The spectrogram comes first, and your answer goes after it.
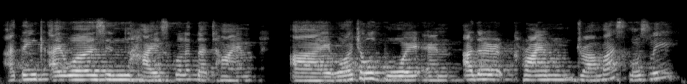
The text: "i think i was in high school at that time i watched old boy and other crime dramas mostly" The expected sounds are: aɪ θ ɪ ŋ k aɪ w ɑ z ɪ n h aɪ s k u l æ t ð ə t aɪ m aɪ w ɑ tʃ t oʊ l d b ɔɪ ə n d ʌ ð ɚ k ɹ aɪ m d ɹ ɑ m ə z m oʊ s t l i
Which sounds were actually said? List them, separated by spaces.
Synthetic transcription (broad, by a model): aɪ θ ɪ ŋ k aɪ w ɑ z ɪ n h aɪ s k u l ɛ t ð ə t aɪ m aɪ w ɑ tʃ oʊ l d b ɔɪ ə n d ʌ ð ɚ k ɹ aɪ m d ɹ ɑ m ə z m oʊ s t l i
